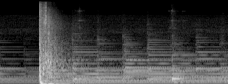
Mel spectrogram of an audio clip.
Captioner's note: gun firing; dramatic guitar music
